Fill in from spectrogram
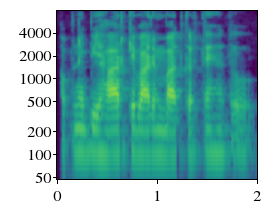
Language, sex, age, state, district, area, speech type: Hindi, male, 30-45, Uttar Pradesh, Chandauli, rural, spontaneous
